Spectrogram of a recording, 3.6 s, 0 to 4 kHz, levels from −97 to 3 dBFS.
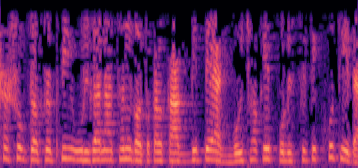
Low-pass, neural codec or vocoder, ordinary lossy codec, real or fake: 3.6 kHz; none; none; real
